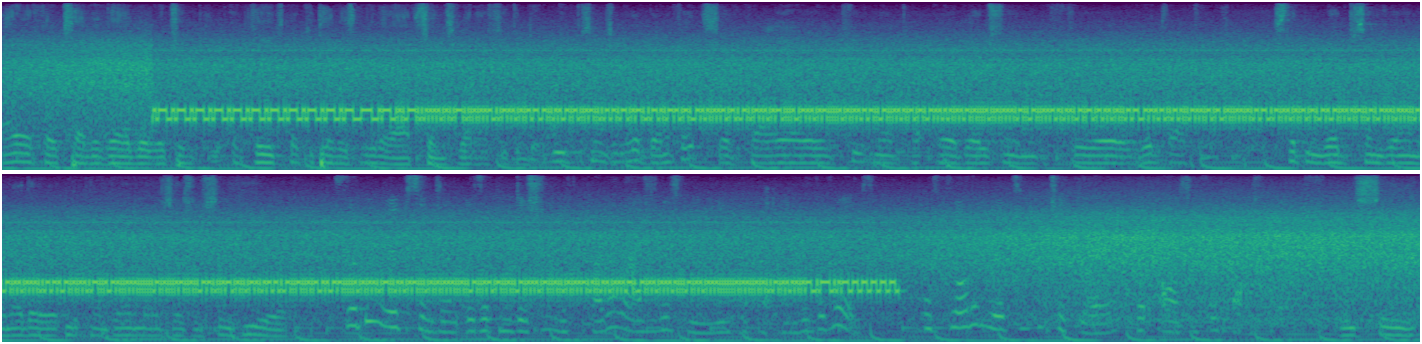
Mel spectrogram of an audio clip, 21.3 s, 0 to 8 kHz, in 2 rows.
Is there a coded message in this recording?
Yes: NAVTEX (SITOR-B), 100 baud, 170 Hz shift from 1.1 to 17.4 s, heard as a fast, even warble, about 1000 Hz centre. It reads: S5A76 BVJNW 25G6U NQI6S CPKFM WEPA7 QONM0 BO436 YSWXC G6H6Y DY6J8 R0GBN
